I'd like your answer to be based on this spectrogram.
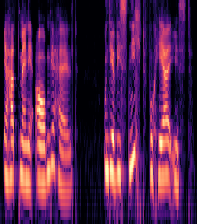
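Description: A woman's voice: fairly high pitch, normal speed, close to an everyday voice. A woman reading as a healed blind man, insistent.

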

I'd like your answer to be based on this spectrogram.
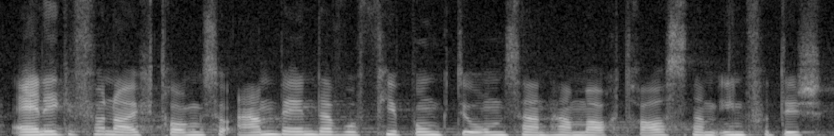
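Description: A woman's voice: a little high, level tone, fast talker. Earnest woman preaching in a hall. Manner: earnest, personal, acts out quoted words. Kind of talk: sermon.

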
